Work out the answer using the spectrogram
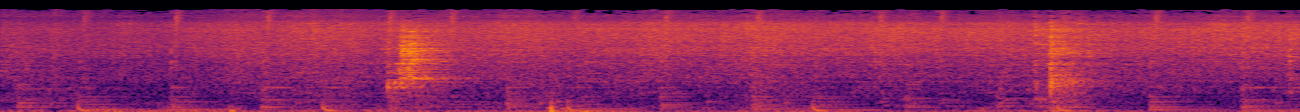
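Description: Mopane worms (emperor moth caterpillars) frying in a pan with a steady sizzle, which surges louder twice, about two seconds in and again about five seconds in.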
